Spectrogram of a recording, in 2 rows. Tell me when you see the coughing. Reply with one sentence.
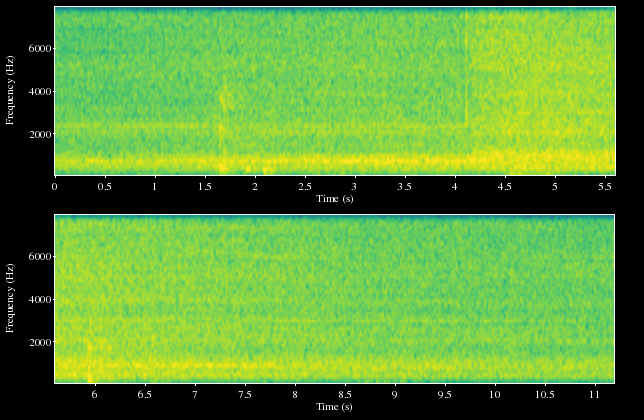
The coughing can be heard from 1.6 to 2.2 s and from 5.9 to 6.7 s.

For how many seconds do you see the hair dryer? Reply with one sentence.
The hair dryer can be heard for 11 seconds in total.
